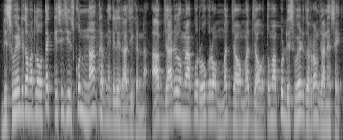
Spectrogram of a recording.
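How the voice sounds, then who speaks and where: A man working as an English tutor, explaining vocabulary and grammar to exam students in Hindi mixed with English terms. He reads English text out slowly and keeps checking whether the students follow him. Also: fairly high pitch, expressive, darkish tone. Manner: asks frequent rhetorical check-ins.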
